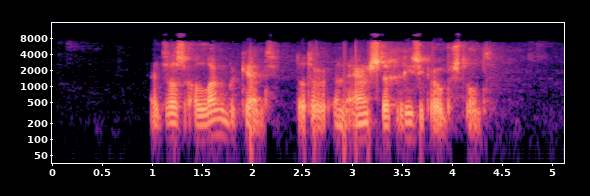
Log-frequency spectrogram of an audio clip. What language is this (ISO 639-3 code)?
nld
